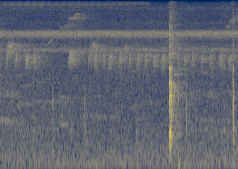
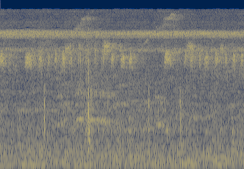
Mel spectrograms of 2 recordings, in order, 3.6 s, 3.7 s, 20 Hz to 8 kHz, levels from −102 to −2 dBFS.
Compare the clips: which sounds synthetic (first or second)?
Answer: second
